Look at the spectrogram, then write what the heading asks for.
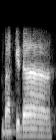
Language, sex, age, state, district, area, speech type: Odia, male, 18-30, Odisha, Boudh, rural, conversation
